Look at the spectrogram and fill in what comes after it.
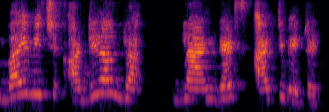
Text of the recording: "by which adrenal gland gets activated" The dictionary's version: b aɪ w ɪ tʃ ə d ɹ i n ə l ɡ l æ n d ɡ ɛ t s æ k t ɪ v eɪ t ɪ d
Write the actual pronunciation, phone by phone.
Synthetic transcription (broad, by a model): b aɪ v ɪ tʃ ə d i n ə l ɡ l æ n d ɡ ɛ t s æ k t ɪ v eɪ t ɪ d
